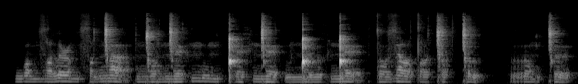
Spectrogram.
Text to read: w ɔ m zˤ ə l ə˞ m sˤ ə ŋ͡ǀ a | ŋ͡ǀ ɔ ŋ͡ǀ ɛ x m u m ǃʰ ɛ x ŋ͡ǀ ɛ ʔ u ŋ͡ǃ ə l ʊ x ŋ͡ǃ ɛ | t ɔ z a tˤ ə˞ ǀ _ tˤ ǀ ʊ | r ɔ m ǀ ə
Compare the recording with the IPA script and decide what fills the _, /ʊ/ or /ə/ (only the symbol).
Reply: ə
